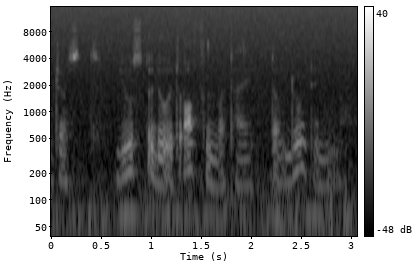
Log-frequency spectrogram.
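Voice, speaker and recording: A professor and translator, a native Lithuanian speaker, answers questions in a recorded oral history interview. Her low voice has a gravelly edge, and she speaks in a measured, thoughtful way, often repeating words, over a faint hiss.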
